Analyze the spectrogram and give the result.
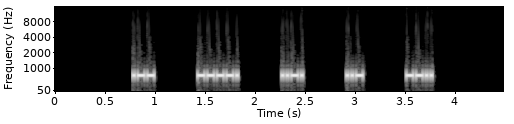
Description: Morse code, heard as a keyed tone, about 47 wpm, spaced as for 17 wpm, 700 Hz. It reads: W9FUZ
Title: USA Call Signs - 6x Character Spacing - 50wpm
